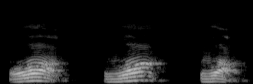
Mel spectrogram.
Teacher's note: Jadi dia terangkat ke langit-langit. Tengah-tengah lidah kita terangkat ke langit sehingga pengucapannya agak berat. Jadi tidak oh tapi agak berat pengucapannya karena posisi lidahnya kita terangkat begini.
